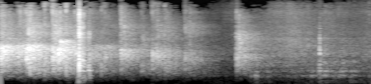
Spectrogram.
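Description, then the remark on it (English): A crowd claps together in worship, praising the Lord, in a dense burst of overlapping hand claps that fades, then picks up again more softly, with a few sharper individual claps standing out near the end. “If you believe it, come on and clap your hands and magnify the Lord.”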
